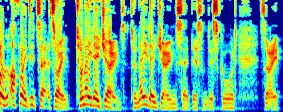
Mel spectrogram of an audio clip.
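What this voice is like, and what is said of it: Usual voice. Nothing is said of it.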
